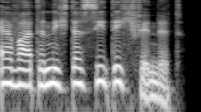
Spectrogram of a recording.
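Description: A man's voice: sits high, very animated, a little slow, no room sound, clean studio sound, pitched above the performer's own voice. A stern mother, read by a male narrator. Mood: earnest, urgent. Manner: firm, insistent. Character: stern worried mother, older woman.

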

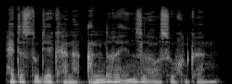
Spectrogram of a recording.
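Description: A man's voice: fairly low pitch, little pitch movement, quick pace, slightly rough, dry recording, clean studio sound. A man reading the lines of an uneasy young woman who asks incredulous questions.

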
